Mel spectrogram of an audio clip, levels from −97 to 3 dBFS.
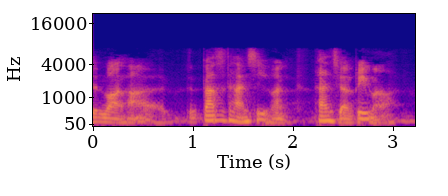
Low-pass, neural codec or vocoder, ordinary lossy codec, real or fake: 7.2 kHz; codec, 16 kHz, 1 kbps, FreqCodec, larger model; MP3, 48 kbps; fake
